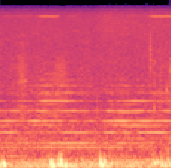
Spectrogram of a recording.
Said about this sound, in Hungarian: Köszönjük szépen a figyelmet, a harangszó véget vetett a, a beszélgetésünknek.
